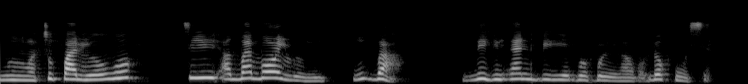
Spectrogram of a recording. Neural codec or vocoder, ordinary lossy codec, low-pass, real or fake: codec, 16 kHz, 1 kbps, FunCodec, trained on Chinese and English, 50 frames a second; none; 7.2 kHz; fake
